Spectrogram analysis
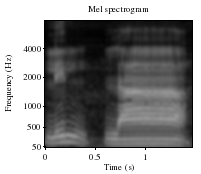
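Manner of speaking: slow "লিল্লাহ" with open, held a; light lam. Shown as a demonstration. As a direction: stretch the thin la in "লিল্লাহ". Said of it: "লা উচ্চারণ হয়েছে". ("লিল্লাহ"-তে পাতলা "লা", টেনে)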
